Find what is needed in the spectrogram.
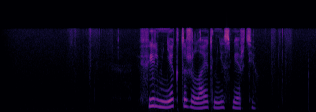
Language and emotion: Russian, neutral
